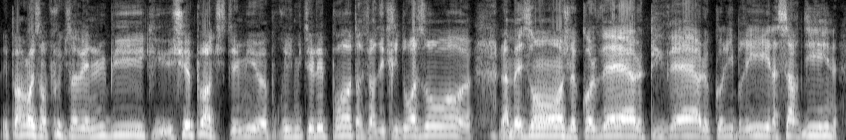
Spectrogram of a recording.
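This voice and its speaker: A man telling a rambling comic story in a loose, hesitant way, now and then breaking into shrill bird-call squeals. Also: fairly even intonation, measured pace, vocal fry. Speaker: comedian.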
